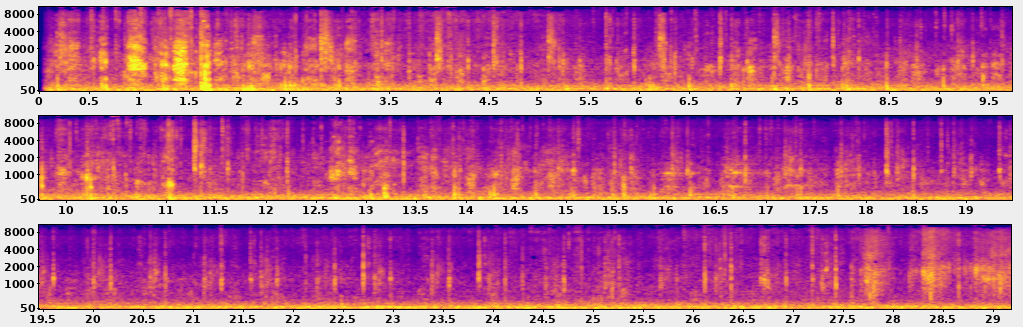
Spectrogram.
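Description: XL bully puppies running on concrete, their paws and claws making quick irregular clicks and scuffs, loudest about a second or two in, over a steady low rumble.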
